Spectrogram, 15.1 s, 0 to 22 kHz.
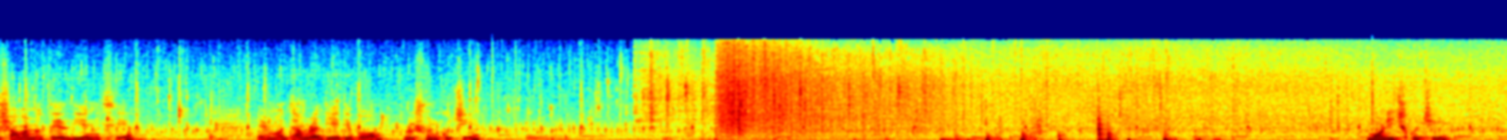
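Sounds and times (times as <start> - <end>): garlic sizzling in hot oil: 0.0 - 15.0.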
